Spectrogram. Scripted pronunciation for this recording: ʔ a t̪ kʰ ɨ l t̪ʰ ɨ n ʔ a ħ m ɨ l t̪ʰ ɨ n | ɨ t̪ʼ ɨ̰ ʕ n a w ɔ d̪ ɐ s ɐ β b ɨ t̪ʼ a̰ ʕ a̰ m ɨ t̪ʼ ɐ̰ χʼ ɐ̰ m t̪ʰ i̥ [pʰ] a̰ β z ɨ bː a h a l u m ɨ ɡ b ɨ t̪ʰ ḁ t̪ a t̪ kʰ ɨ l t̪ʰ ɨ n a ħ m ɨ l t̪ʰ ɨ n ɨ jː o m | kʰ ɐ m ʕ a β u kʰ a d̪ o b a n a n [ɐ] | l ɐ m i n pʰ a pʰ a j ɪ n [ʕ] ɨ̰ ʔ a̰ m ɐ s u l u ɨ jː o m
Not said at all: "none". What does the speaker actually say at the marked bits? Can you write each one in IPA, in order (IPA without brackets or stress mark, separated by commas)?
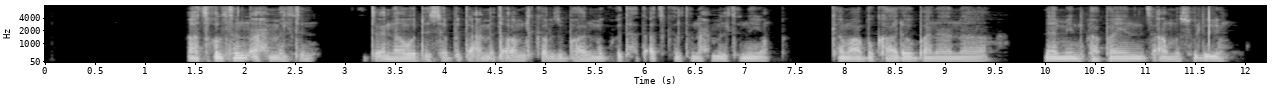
kʰ, a, z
